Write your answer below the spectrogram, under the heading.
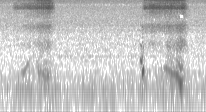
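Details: Slumbering cat gives two hissy snoring breaths, the second ending in a brief squeaky nasal whistle that slides downward, separated by a stretch of quiet; no background music.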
